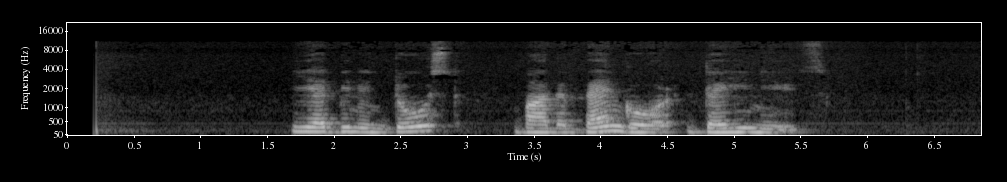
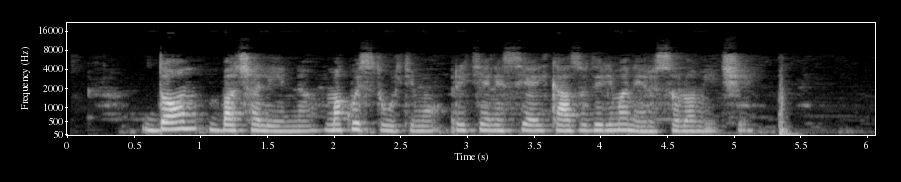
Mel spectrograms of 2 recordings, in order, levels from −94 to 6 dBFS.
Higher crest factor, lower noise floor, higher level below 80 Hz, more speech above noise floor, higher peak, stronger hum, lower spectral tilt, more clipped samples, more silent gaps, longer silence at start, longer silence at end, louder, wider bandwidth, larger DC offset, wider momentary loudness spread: about the same, 18 dB vs 18 dB; first, -67 dBFS vs -55 dBFS; second, -68 dBFS vs -52 dBFS; first, 41 dB vs 35 dB; second, -10 dBFS vs -2 dBFS; neither; first, -7.5 dB/octave vs -5 dB/octave; neither; neither; first, 1.7 s vs 0.3 s; first, 1.2 s vs 0.6 s; second, -27 LUFS vs -20 LUFS; first, 11.5 kHz vs 7.8 kHz; neither; about the same, 12 LU vs 13 LU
